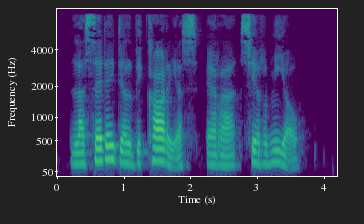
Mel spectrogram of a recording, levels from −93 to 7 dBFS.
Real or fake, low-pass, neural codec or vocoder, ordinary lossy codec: real; 7.2 kHz; none; MP3, 64 kbps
